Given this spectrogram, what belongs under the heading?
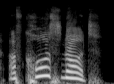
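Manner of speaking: put-on high, firm girl's dismissal; confident Hermione. A narrator's reading. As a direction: brush the worry aside brightly.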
